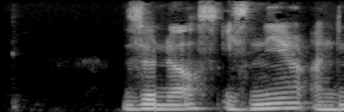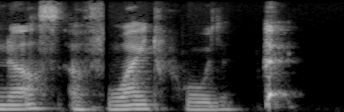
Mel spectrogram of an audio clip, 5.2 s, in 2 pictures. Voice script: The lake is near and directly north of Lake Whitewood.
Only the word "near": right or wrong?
right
